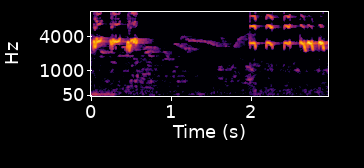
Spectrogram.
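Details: Oriental magpie-robin song, intended to set other magpie-robins singing: three buzzy whistled notes, a pause of over a second, then a quick series of sharp repeated chirps.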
